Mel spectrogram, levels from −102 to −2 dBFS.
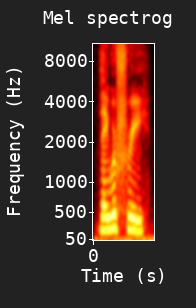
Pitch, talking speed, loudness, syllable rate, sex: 205 Hz, 195 wpm, -15 LUFS, 5.3 syllables/s, female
